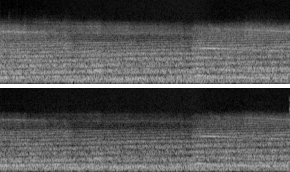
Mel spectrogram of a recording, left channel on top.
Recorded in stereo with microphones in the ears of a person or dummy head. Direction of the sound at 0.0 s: 35° left (ahead or behind).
